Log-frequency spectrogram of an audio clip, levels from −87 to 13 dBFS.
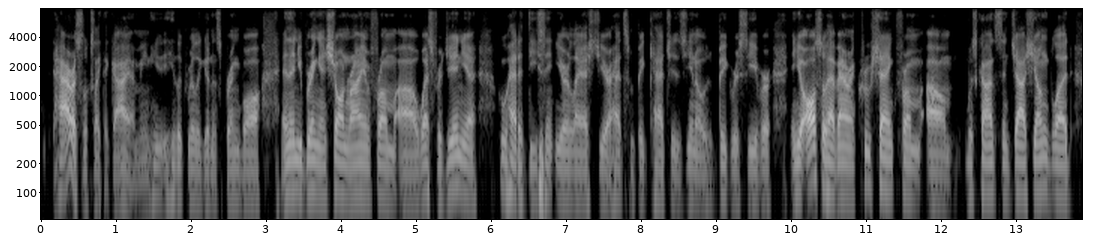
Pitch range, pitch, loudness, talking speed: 85-100 Hz, 95 Hz, -26 LUFS, 225 wpm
